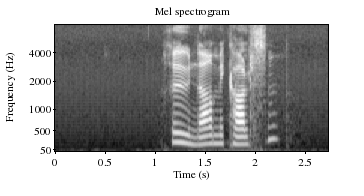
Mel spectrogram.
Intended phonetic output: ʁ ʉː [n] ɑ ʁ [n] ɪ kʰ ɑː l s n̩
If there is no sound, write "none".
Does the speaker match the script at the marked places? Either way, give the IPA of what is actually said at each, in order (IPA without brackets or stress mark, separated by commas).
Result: n, m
